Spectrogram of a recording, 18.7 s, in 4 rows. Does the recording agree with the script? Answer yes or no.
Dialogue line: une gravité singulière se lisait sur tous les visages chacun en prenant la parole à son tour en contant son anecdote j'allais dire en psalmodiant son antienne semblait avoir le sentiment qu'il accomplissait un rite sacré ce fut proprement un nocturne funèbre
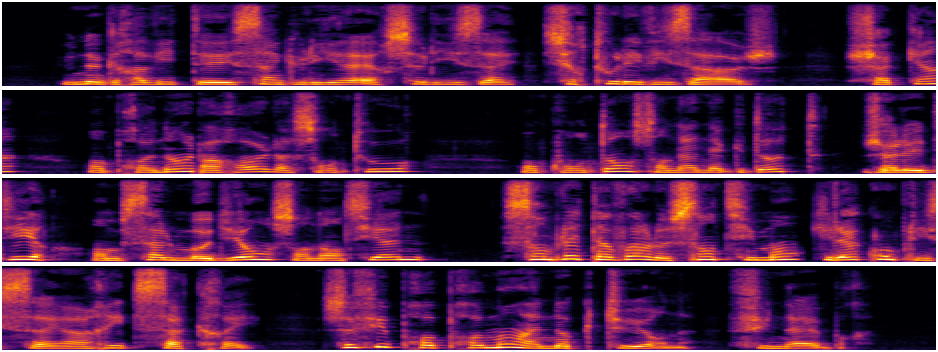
no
